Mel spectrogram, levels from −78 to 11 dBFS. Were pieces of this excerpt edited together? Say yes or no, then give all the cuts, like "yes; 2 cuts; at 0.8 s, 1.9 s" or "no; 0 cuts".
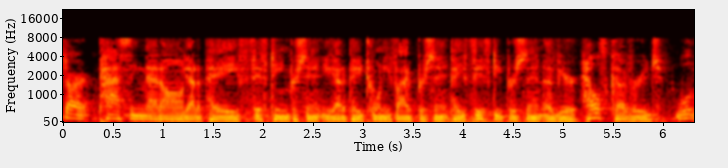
yes; 2 cuts; at 1.2 s, 3.9 s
